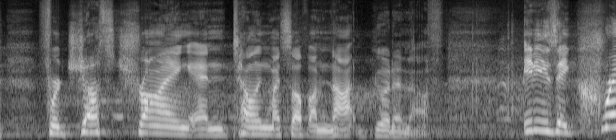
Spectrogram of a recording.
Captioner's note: applause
